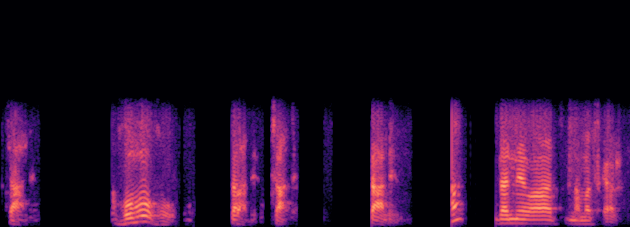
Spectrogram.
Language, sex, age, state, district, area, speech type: Marathi, male, 60+, Maharashtra, Mumbai Suburban, urban, conversation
